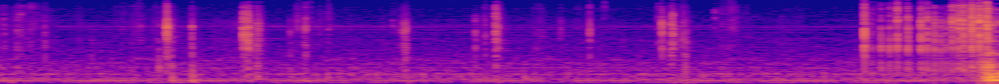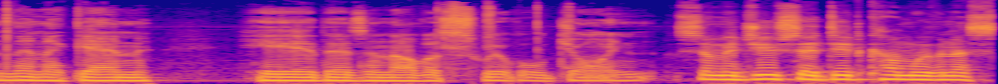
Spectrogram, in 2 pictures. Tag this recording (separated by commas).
Speech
